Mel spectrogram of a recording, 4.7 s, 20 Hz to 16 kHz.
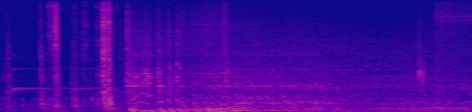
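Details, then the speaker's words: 1992 Toyota Crown Majesta JZS149: engine cranks and fires, then a thin steady hiss under quiet idle as the air suspension adjusts to the ground it's parked on; normal. "you can hear the hissing that's the air suspension adjusting to the ground it's parked on"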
